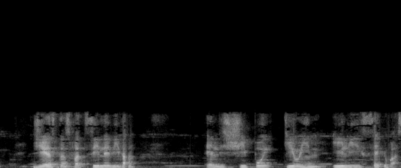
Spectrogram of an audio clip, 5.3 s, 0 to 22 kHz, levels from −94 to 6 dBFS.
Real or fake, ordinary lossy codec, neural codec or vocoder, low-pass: real; AAC, 48 kbps; none; 7.2 kHz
